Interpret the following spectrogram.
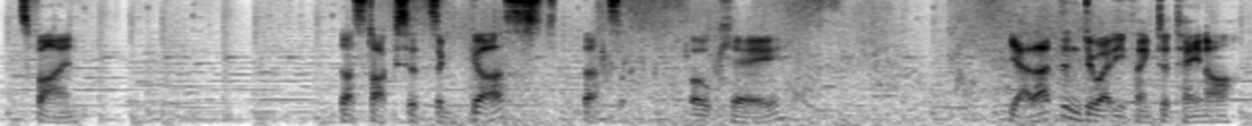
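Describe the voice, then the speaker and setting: A man's voice: sits low, slow, pauses often, over music. A man streaming a video game with casual, playful commentary. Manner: playful, voices game characters aloud.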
